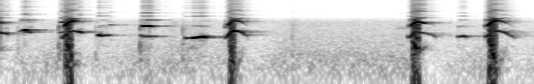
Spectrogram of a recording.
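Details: Domestic cockatiel showing off at home, giving a lively run of clear whistled phrases: short rising and falling notes mixed with sharp chirps, several in quick succession, a pause, then two more bright chirps.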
